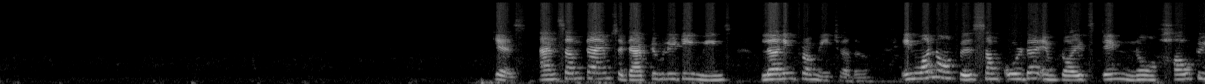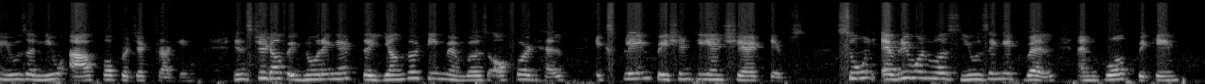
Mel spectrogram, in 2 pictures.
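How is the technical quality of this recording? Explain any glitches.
The recording's technical quality is compromised by one fault present across the whole clip.

Sample clock jitter, throughout: the converter's clock wanders by roughly 10 microseconds, so samples land slightly early or late. Steep, fast-changing parts of the speech take the biggest errors, adding a hiss or roughness about 20 dB below the voice that swells on loud, bright sounds and disappears in pauses.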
